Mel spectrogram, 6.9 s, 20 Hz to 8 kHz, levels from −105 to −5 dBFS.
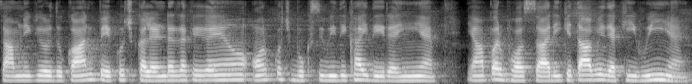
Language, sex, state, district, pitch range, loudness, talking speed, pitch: Hindi, female, Bihar, Gopalganj, 160-175 Hz, -17 LUFS, 215 wpm, 165 Hz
